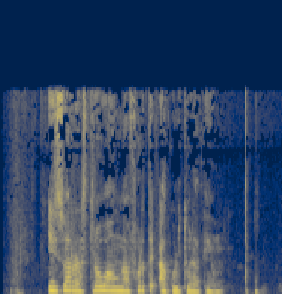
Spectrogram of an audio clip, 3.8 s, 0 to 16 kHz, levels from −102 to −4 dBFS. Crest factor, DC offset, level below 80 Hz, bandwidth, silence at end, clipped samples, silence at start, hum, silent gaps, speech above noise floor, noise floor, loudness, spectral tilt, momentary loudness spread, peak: 20 dB; under 0.1%; -70 dBFS; 11.5 kHz; 0.3 s; under 0.1%; 0.2 s; none; none; 28 dB; -50 dBFS; -23 LUFS; -4 dB/octave; 19 LU; -6 dBFS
